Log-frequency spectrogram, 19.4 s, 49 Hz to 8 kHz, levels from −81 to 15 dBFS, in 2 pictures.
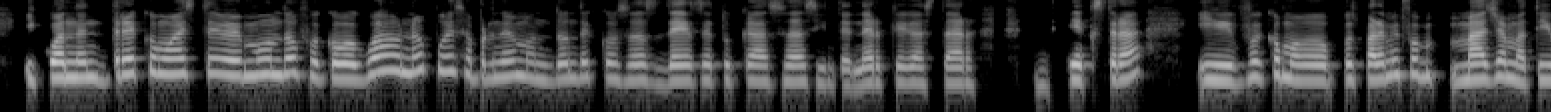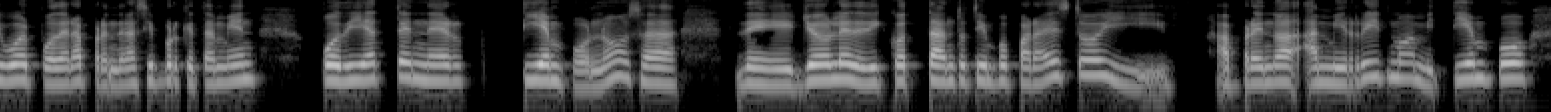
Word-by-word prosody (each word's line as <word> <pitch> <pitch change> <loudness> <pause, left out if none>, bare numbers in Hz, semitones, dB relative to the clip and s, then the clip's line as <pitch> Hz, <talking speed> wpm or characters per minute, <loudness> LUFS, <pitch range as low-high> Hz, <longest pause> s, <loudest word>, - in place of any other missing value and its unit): y 225 - -6
cuando 240 0 +6
entré 265 +5 +2
como 280 -2 +2
a - - +4
este 280 -2 +1
mundo, 275 +3 +2
fue 245 -4 -3
como: 225 -1 +5
"Guau", 305 +7 +3
¿no?, 320 +3 -1
puedes 315 -3 -3
aprender 245 -1 -3
un 260 - -2
montón 225 -1 -4
de 235 - -3
cosas 215 -5 -5
desde 210 +1 +1
tu 210 -1 -10
casa 205 -1 -2
sin 185 -2 -12
tener 180 +3 -3
que 195 0 -6
gastar 190 -1 -4 0.6
extra, 220 +5 +2 0.3
y 210 0 +2
fue 240 +5 -3
como, 215 -5 0
pues, 220 0 -2
para 220 0 +4
mí 270 - -1
fue 275 0 -2 0.2
más 220 +2 +4
llamativo 215 -3 +1
el 215 - +1
poder 185 0 0
aprender 185 -3 -3
así, 205 +3 -4
porque 195 -1 -3
también 200 +5 -3 0.4
podía 215 +1 +4
tener 215 -3 0 0.3
tiempo, 210 -6 +2
¿no?, 205 +10 -3
o 250 - -3
sea, 190 -4 -1 0.3
de: 175 -2 0
"Yo 210 +2 +5
le 225 0 +4
dedico 190 +1 +1
tanto 210 0 +2
tiempo 205 -1 -2
para 185 +1 -2
esto 265 +1 -1
y 185 -6 -9 0.3
aprendo 190 +2 0
a 185 - -1
mi 190 -1 -1
ritmo, 235 +4 -4
a - - -5
mi 175 -4 -6
tiempo, 225 +1 +1
215 Hz, 190 wpm, -22 LUFS, 195-235 Hz, 0.6 s, cuando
